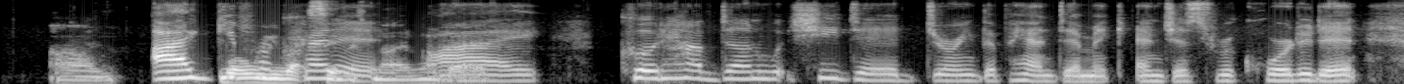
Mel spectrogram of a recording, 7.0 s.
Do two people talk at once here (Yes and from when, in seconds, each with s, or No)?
Yes, from 1.1 s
